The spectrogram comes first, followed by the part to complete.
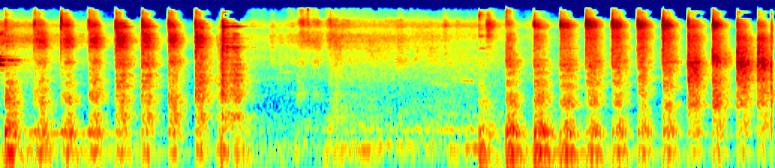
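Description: Claw hammer striking the edge of a pine wood door, quick regular blows about three or four a second, with a pause of about three seconds in the middle before a second run of blows.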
